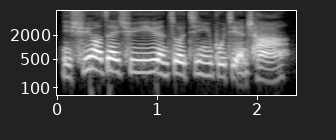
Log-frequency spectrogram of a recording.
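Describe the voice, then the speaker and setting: An actress playing a concerned, gentle younger woman urging care in a radio drama. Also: mid-range voice, lively intonation, brisk, no room sound, close to an everyday voice, poor audio. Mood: gently advising. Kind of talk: Mandarin radio drama acting.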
